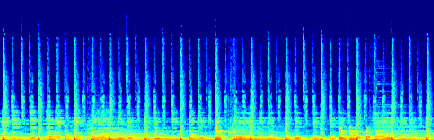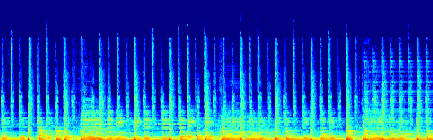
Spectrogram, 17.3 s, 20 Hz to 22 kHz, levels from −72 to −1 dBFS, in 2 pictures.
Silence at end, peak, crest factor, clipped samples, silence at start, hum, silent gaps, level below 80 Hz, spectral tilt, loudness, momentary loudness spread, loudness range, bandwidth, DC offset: 0 s; -4 dBFS; 16 dB; under 0.1%; 0 s; none; none; -30 dBFS; -6 dB/octave; -20 LUFS; 4 LU; 1 LU; 17.5 kHz; under 0.1%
